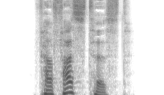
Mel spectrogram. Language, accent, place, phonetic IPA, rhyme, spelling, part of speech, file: German, Germany, Berlin, [fɛɐ̯ˈfastəst], -astəst, verfasstest, verb, De-verfasstest.ogg
- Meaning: inflection of verfassen: 1. second-person singular preterite 2. second-person singular subjunctive II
